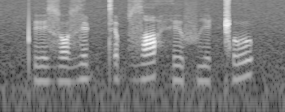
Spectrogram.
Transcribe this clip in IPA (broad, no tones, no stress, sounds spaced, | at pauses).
pʼ ɪ z ɔ z e ʈ tʼ ɪ p zˤ ɛ h ɪ f i e̯ ǁ ʊ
